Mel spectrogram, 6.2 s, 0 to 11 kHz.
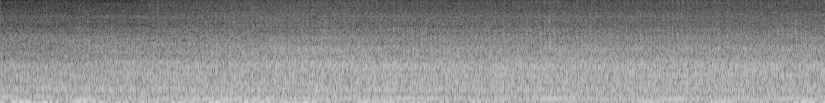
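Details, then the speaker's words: Honda EU3000is inverter generator just started on first recoil pull, with choke on: quiet steady even hum, smooth low drone, no knocks, misses or surging, exhaust on back side; normal running. "Look at that. First pull. See how quiet that is? Exhaust on the back side there."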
